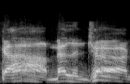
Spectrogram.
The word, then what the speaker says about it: Mellinger: And when he heard my last name, he was like, Mellinger, good name.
